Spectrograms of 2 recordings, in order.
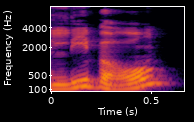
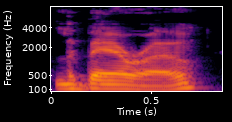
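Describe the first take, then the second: First: The word is pronounced with a German accent. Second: The word is pronounced without a German accent. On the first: "I'm pronouncing it very German" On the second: "not libero"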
